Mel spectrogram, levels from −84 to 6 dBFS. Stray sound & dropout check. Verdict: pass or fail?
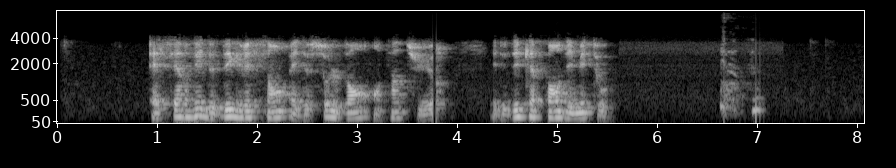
fail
